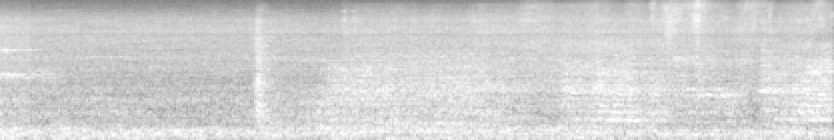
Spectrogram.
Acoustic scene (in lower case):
subway train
